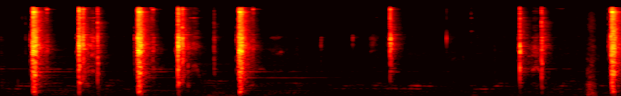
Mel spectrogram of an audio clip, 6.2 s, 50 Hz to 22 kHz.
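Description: CCM T2 pump-action paintball marker being worked by hand: a run of sharp metallic clacks as the short-stroke pump handle is slid back and forth, about six in the first two and a half seconds. After a few faint ticks, there is one more clack near the middle and two close together near the end.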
